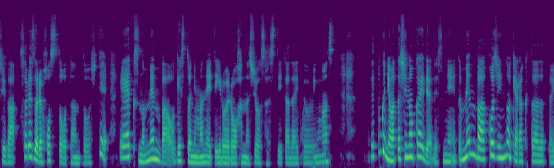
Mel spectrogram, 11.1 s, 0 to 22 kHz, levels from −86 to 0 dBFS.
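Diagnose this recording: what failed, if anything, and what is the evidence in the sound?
Network stage: repeated packet loss (robotic sound) between 6.11 and 7.65 s. Over that stretch the speech turns choppy, broken by a dense run of short holes, the longest about 54 ms. The receiver patched roughly a quarter of the span, around 0.4 s in total, by stretching the last good sound forward, which produces the buzzy, robotic tone. A single dropout or a clipped converter would not explain this. The giveaway is many brief concealed gaps clustered in one burst.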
